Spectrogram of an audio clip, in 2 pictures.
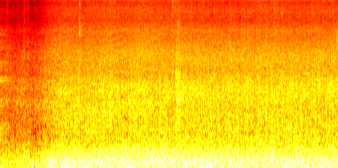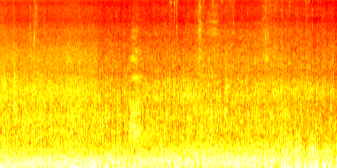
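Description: Steady, dense roar of heavy rain mixed with gusting wind on Lubak Lubak Road in Bucana, continuous and loud throughout with no pauses.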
